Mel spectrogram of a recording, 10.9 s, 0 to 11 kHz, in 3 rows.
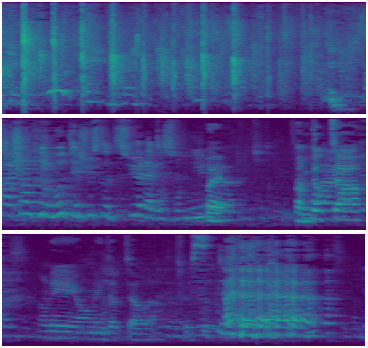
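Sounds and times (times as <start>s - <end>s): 
small group clapping: 0.0s - 4.0s
speech: 4.0s - 10.9s
laughter: 9.4s - 10.9s.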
